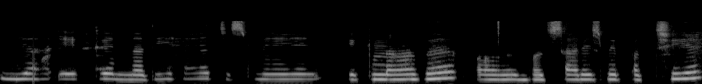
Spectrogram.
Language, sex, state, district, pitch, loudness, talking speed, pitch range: Hindi, female, Bihar, Jamui, 240 Hz, -32 LUFS, 130 wpm, 225-255 Hz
